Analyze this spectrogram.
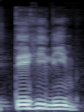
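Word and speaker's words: Tehilim: Tanto que o livro de Salmos, ele é chamado no hebraico, no texto original de terrilim. Se escreve T E H I L I M, que quer dizer louvores.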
